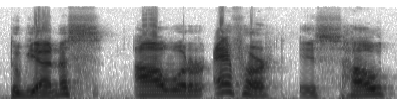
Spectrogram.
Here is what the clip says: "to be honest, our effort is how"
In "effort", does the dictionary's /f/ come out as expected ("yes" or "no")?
yes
